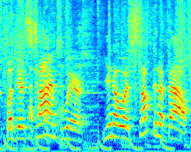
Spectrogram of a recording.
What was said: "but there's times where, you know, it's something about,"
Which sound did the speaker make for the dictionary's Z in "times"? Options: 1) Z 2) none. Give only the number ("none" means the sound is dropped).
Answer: 1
